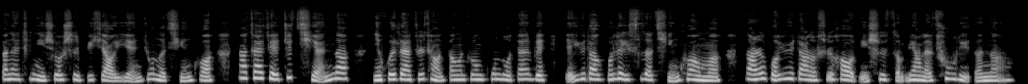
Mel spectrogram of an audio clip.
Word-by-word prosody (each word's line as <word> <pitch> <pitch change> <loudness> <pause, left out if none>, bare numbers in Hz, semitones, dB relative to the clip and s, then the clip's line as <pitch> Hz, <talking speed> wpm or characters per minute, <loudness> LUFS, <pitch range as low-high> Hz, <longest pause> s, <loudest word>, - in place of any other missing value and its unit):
刚 235 -2 +1
才 235 -1 0
听 230 +1 -5
你 200 -3 +3
说 220 +3 0
是 215 -1 -3
比 200 +2 -6
较 185 -6 0
严 160 -1 -2
重 240 +5 -2
的 190 - +3
情 175 -1 -3
况。 190 -1 0 0.2
那 290 0 +2
在 290 0 +3
这 255 -4 +2
之 315 +7 -2
前 195 - 0
呢， 265 0 +2 0.2
你 205 - +3
会 235 +3 +3
在 230 -2 +3
职 230 +2 -2
场 210 -7 0
当 215 +2 0
中 225 0 0
工 240 +2 -3
作 215 -3 0
单 235 +2 -2
位 215 -1 +2 0.2
也 - - -1
遇 240 - 0
到 240 -2 +2
过 225 0 -2
类 250 -2 +2
似 225 +2 -7
的 235 -4 +1
情 165 -6 -4
况 210 +2 +2
吗？ 180 0 +3 0.2
那 235 -2 +3
如 265 - +2
果 215 -5 +1
遇 265 +3 +2
到 240 -3 +1
的 200 - +2
时 205 - -3
候， 210 -4 +2
你 - - -3
是 220 +6 -1
怎 - - -3
么 - - -4
样 210 -1 +4
来 180 -2 +2
处 250 +6 -2
理 200 -7 +1
的 165 - -3
呢？ 185 +2 0
220 Hz, 340 characters per minute, -20 LUFS, 195-235 Hz, 0.2 s, 样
